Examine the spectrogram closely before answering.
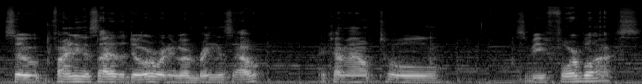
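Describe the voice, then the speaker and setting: A man's voice: lowish voice, moderate pace, faint music behind. A man who is a little sick, casually walking through a building tutorial step by step and counting blocks aloud. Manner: relaxed, counts blocks aloud, many fillers. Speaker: gaming tutorial host.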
